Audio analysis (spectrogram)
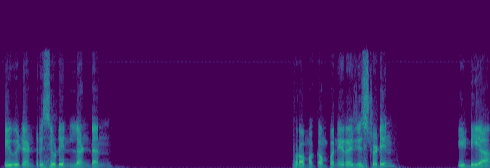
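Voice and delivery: slow dictation, long pauses between phrases. Real, not acted. Teacher repeating the line for students writing, slow dictation. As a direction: dictate slowly, leaving gaps for writing.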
